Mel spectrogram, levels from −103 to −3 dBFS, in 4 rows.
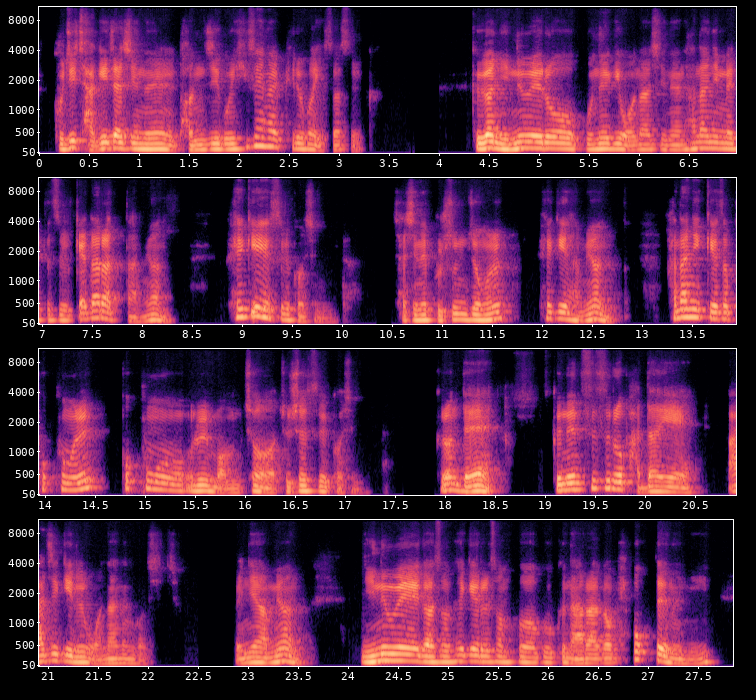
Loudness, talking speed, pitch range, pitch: -22 LUFS, 280 characters per minute, 110-145 Hz, 125 Hz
